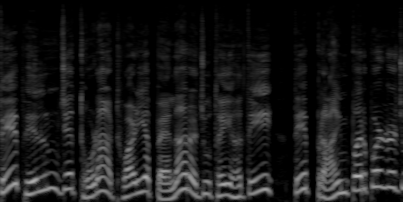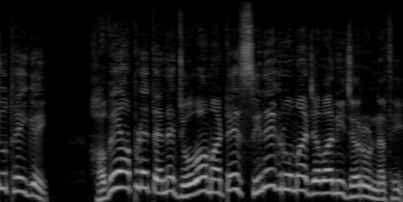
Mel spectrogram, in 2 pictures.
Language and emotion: Gujarati, surprised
